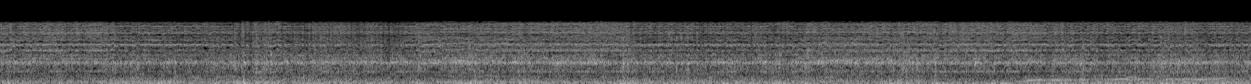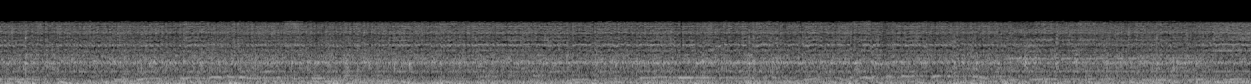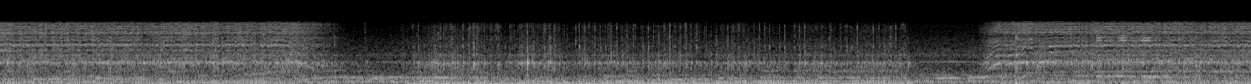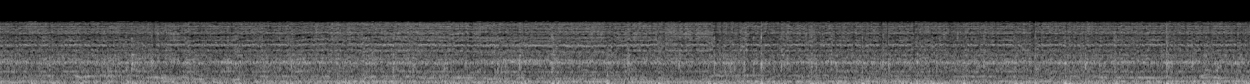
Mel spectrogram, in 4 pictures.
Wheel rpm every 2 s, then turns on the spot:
160, 160, 160, 160, 160, 160, 160, 160, 160, 160, 160, 160, 160, 130, 20, 30, 30, 90, 160, 160, 160, 160, 160, 160, 160.
28-34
